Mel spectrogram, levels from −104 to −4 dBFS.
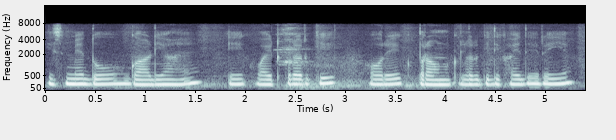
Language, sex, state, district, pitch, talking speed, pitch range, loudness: Hindi, female, Uttar Pradesh, Saharanpur, 180 Hz, 190 wpm, 175-195 Hz, -16 LUFS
